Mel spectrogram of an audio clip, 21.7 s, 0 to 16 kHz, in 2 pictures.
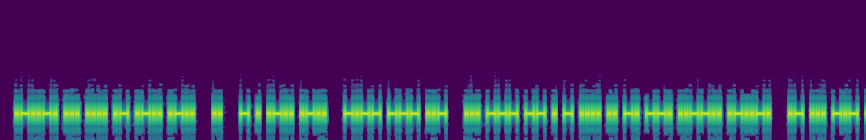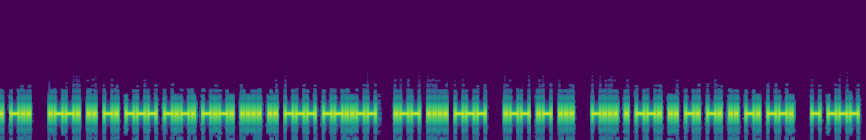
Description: Morse code, heard as a keyed tone, about 34 wpm, 700 Hz. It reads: "SHALL I TELL YOU SOMETHING?" ASKED PINOCCHIO, WHO WAS BEGINNING TO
